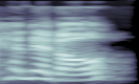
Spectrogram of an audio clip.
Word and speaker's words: Knittel: they can find you it's pronounced kanital k n i t t as in tom e l okay okay now before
